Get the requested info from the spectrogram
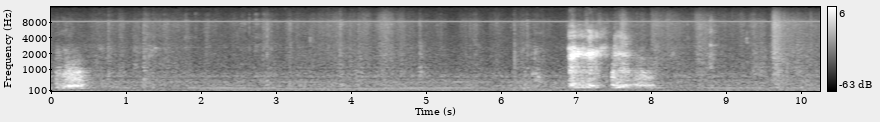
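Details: Yorkie and Tibetan Terrier puppies playing their favourite biting game in a bean bag. A short rough burst opens, then a louder cluster of scuffling growls and yaps comes around seven to eight seconds, over a steady high electrical whine.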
